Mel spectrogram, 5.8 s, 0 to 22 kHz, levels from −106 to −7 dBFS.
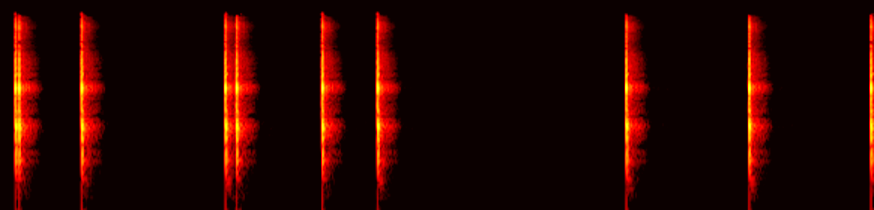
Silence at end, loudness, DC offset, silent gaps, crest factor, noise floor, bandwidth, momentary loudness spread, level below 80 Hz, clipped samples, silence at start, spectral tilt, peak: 0 s; -31 LUFS; under 0.1%; 0.50-0.54 s, 0.93-1.50 s, 1.95-2.14 s, 2.89-4.16 s, 4.55-4.98 s, 5.37-5.79 s; 30 dB; under -90 dBFS; 16 kHz; 3 LU; under -90 dBFS; under 0.1%; 0.1 s; 8 dB/octave; -6 dBFS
